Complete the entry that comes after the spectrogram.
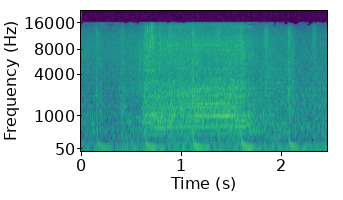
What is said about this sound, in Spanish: Para empezar, lleva calúa, que es licor de café. Le ponemos un poco de chocolate, y una cucharadita de café. Al tener ya esta mezcla, usamos la batidora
